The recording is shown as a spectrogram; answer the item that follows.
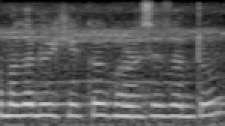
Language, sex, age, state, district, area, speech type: Assamese, female, 18-30, Assam, Dhemaji, rural, spontaneous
